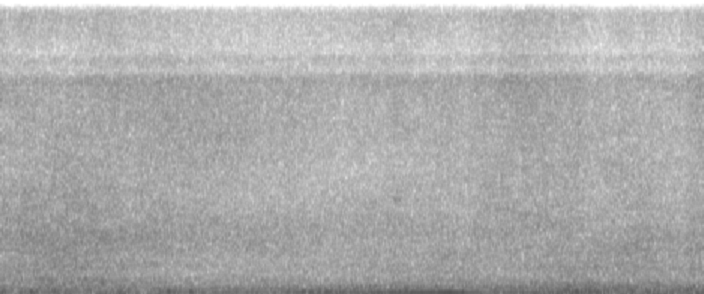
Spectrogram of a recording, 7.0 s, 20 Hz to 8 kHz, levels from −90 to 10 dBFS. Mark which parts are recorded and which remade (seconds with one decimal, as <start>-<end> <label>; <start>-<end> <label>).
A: 0.0-7.0 recorded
